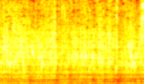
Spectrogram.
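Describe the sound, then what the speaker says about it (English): Water running steadily and loudly into a pot for cooking bow tie pasta, a continuous close splashing rush with no pauses. "Now this is the water for the pasta"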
